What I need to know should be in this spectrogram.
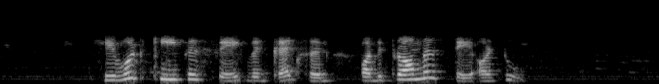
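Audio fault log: Throughout, iLBC codec: the speech sits in a narrow telephone band, roughly 250 Hz up to 3.4 kHz, so there's no top end or deep low end. The roughness and slightly synthetic, buzzy edge are plainly audible. That comes from each short frame's excitation being coded on its own with no help from the last one. The graininess fits 20 ms frames at the 15.2 kbps rate.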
